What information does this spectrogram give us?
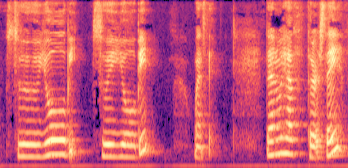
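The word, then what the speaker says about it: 水曜日: Wednesday we write it with the kanji of water and we say it like 水曜日, Wednesday.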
